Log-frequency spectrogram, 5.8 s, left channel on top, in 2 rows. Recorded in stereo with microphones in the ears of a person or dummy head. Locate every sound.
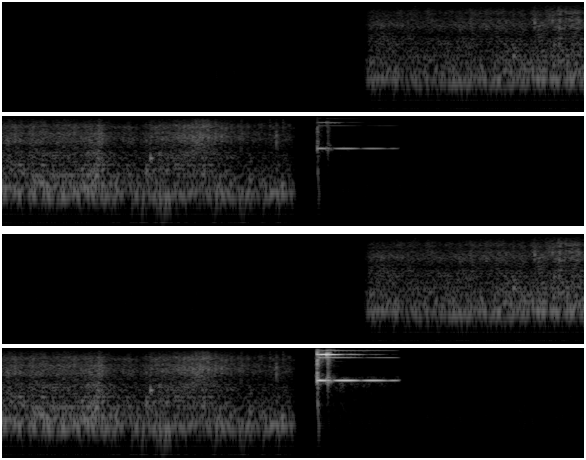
1.8 s breathing: centre (ahead or behind)
4.5 s a bell: 70° right (ahead or behind)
